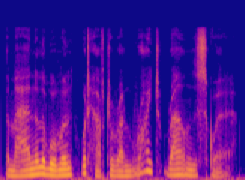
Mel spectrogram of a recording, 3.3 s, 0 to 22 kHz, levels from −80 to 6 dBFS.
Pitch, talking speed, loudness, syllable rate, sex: 125 Hz, 240 wpm, -18 LUFS, 5.1 syllables/s, male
